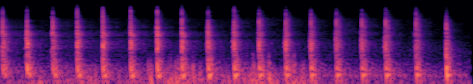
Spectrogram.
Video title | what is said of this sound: I spent TOO much on a Krusty Old Lobster Boat | it sounds not as sharp here versus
